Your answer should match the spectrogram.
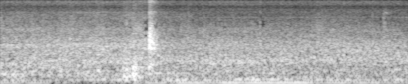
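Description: A steady low hum under the truck's hood, with one faint click about three-quarters of a second in.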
